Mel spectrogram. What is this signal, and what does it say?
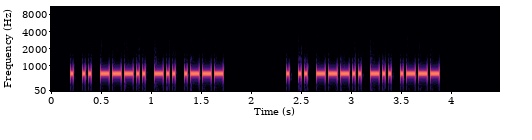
Morse code, heard as a keyed tone, about 40 wpm, 700 Hz. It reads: EI8DJ EI8DJ
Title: DXCC-100 Call Signs - 5 Characters - Repeated 2x - 40wpm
